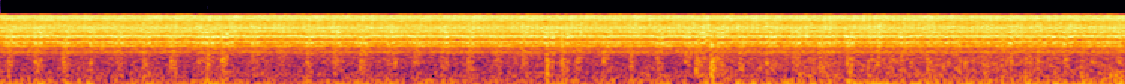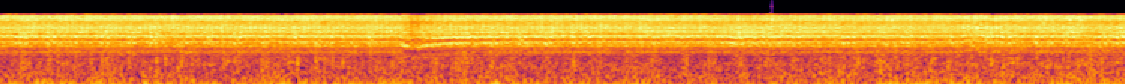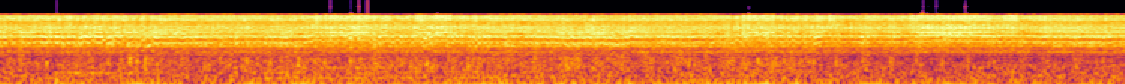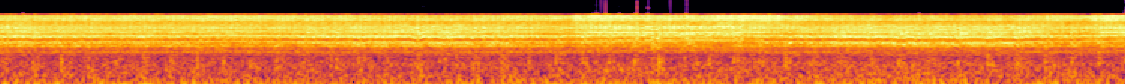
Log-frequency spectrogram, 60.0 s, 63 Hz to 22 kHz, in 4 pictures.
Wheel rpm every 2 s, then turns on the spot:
160, 160, 160, 160, 160, 160, 160, 160, 160, 160, 150, 160, 160, 160, 160, 160, 170, 160, 160, 160, 160, 160, 160, 170, 160, 160, 160, 160, 160, 160.
none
